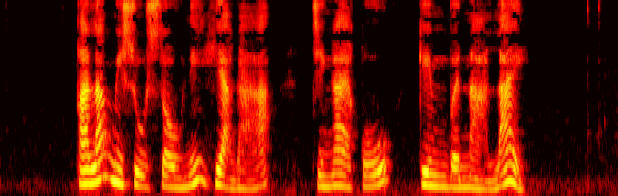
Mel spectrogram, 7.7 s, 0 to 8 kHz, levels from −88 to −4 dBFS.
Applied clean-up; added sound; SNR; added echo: none; none; none; none.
